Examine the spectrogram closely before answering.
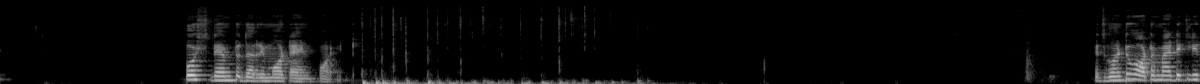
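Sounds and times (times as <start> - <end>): rapid keyboard typing: 3.6 - 7.0.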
